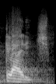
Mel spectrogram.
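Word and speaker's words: Klarić: Difiero y dije, y si no, búsquenlo en YouTube, Jürgen Klarik, con K se pronuncia Clarich, pero es Claric, se escribe.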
